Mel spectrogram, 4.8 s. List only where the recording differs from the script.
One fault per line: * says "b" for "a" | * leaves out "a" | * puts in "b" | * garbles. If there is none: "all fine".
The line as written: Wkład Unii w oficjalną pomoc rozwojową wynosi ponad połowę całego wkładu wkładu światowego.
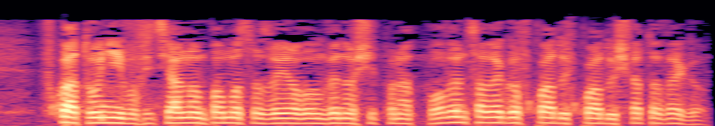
all fine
